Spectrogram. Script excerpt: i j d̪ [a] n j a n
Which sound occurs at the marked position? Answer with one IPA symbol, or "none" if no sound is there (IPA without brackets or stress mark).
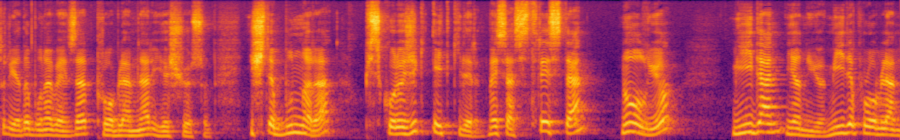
æ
